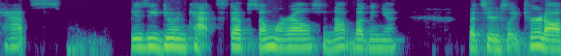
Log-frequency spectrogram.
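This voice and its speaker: In an American accent, a woman with a dark, mellow tone and fairly low pitch speaks in a monotone, flat intonation with long, frequent pauses. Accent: southern US drawl, at times. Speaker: math teacher. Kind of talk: tutorial. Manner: casual, chatty.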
